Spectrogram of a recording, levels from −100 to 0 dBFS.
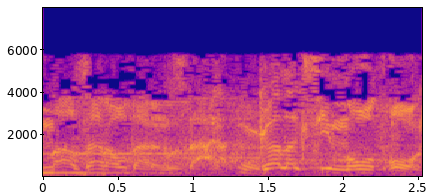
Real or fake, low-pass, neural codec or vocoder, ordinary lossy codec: real; 7.2 kHz; none; MP3, 24 kbps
